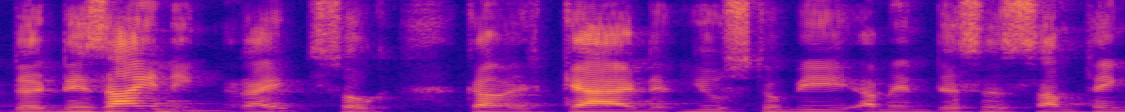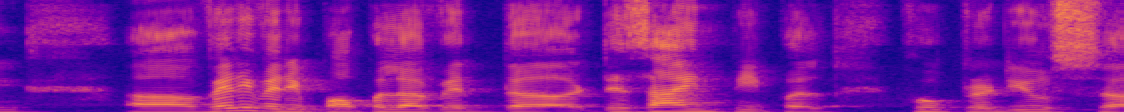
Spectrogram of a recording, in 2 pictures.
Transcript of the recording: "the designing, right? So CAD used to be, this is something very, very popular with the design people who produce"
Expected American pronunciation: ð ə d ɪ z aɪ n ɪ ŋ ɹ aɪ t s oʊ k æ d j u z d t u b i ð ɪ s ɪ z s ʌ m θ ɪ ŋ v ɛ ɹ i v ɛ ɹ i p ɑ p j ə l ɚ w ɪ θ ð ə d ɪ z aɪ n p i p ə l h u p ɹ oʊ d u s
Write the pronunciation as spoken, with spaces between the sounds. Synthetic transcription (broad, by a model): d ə d ɪ z aɪ n ɪ ŋ ɹ aɪ t s oʊ k æ d j u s t u b i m ɪ s ɪ z s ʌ m t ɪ ŋ v ɛ ɹ i v ɛ ɹ i p ɑ p j ə l ɚ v ɪ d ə d ɪ z aɪ n p i p ə l h u p ɹ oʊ d u s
